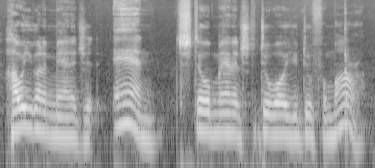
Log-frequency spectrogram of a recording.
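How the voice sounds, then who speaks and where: A man's voice: medium pitch, fast, mellow. A man hosting a local cable interview, steering with leading questions and checking facts with his guest. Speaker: talk show host.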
